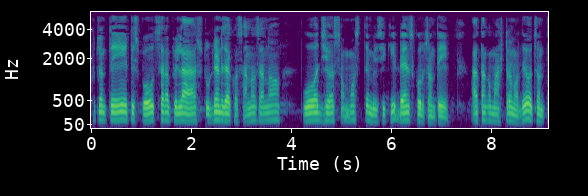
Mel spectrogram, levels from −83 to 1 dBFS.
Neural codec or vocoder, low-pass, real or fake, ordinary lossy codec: none; 5.4 kHz; real; MP3, 32 kbps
